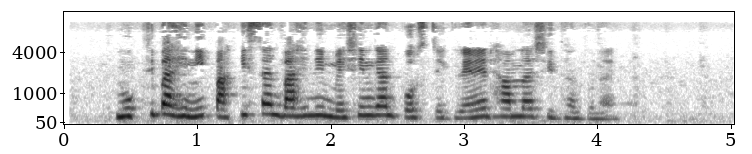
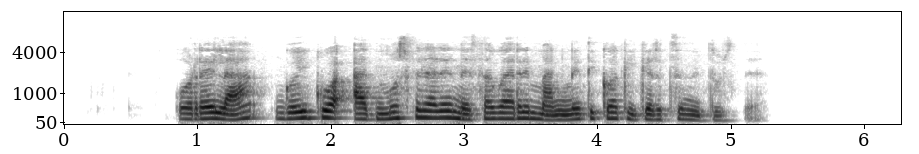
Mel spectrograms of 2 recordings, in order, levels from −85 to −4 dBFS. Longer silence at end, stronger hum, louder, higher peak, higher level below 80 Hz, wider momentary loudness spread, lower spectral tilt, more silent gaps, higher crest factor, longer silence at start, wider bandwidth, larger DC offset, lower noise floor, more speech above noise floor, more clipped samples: second, 0.9 s vs 1.1 s; neither; second, -20 LUFS vs -17 LUFS; about the same, -4 dBFS vs -2 dBFS; about the same, -64 dBFS vs -62 dBFS; first, 15 LU vs 9 LU; second, -2 dB/octave vs -9.5 dB/octave; neither; about the same, 18 dB vs 16 dB; second, 0.4 s vs 0.85 s; first, 12 kHz vs 6.8 kHz; neither; second, -55 dBFS vs under -90 dBFS; second, 35 dB vs over 73 dB; neither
